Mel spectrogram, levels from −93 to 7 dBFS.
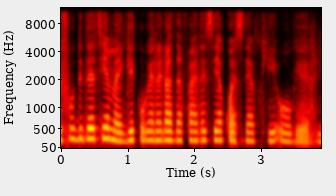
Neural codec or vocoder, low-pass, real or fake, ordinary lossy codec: codec, 16 kHz in and 24 kHz out, 0.9 kbps, LongCat-Audio-Codec, fine tuned four codebook decoder; 10.8 kHz; fake; AAC, 64 kbps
